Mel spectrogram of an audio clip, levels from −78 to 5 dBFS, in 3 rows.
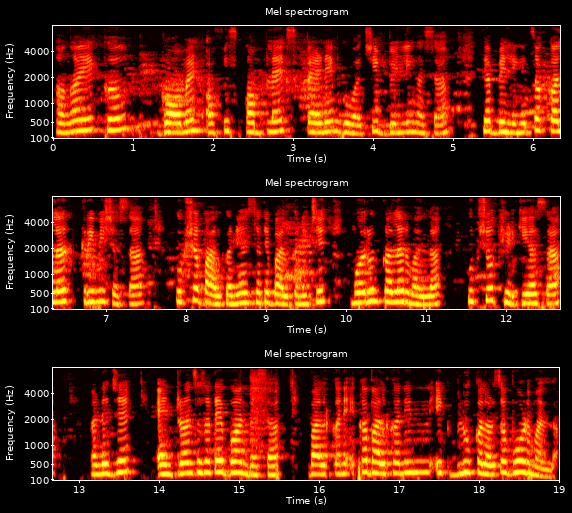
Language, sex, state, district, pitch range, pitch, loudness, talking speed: Konkani, female, Goa, North and South Goa, 235-285 Hz, 260 Hz, -16 LUFS, 130 wpm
